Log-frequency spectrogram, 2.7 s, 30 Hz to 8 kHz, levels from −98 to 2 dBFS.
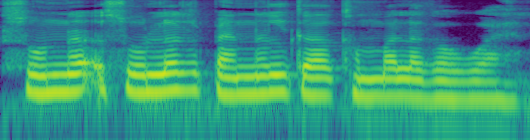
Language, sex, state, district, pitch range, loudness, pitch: Hindi, female, Goa, North and South Goa, 170-205 Hz, -14 LUFS, 190 Hz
